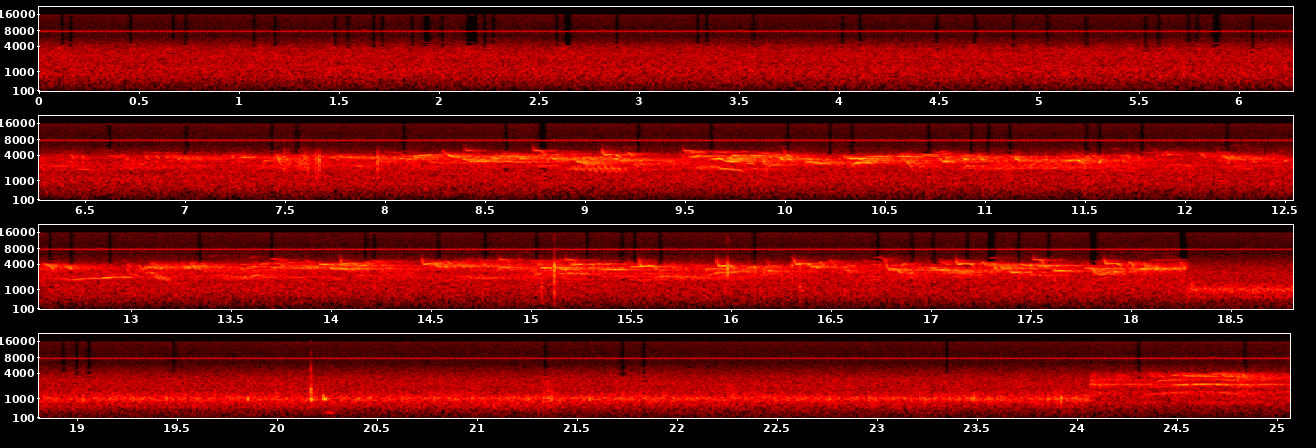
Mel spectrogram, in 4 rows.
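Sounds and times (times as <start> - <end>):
steady background hiss: 0.0 - 25.0
birds chirping: 6.3 - 18.3, 23.8 - 25.0.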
